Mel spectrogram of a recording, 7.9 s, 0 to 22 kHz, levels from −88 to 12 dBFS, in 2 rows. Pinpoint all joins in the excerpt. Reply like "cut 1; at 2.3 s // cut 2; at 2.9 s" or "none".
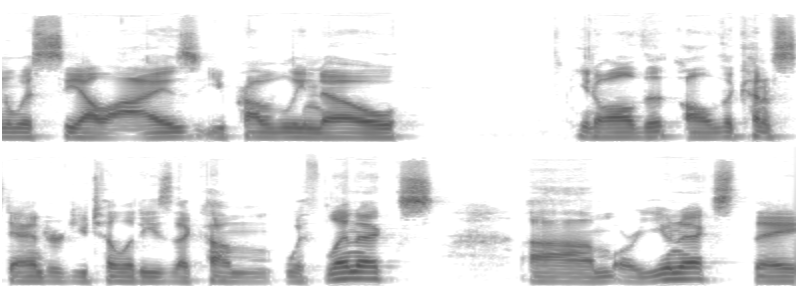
none

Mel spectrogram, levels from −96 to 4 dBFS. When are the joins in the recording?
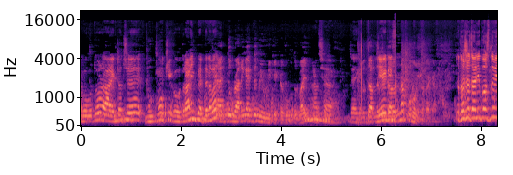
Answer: cut 1; at 6.3 s

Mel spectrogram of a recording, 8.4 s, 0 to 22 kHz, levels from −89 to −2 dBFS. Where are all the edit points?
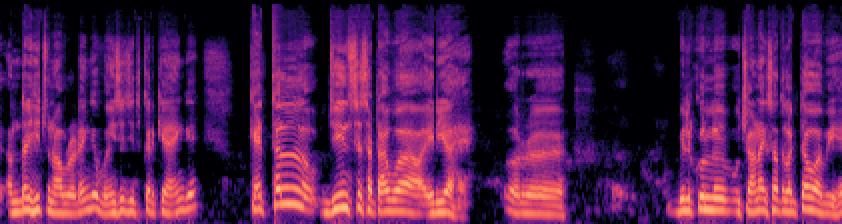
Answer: none

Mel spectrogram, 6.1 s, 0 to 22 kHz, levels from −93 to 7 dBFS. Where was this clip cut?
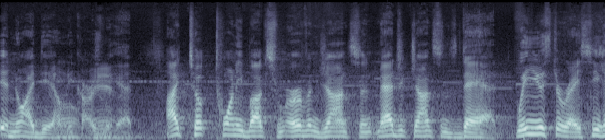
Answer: cut 1; at 1.5 s // cut 2; at 5.0 s

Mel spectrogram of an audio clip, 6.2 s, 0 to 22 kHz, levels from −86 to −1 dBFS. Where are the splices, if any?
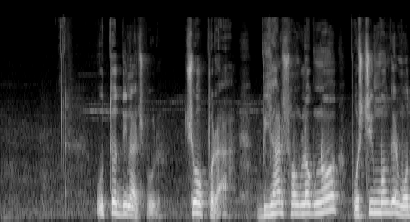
none

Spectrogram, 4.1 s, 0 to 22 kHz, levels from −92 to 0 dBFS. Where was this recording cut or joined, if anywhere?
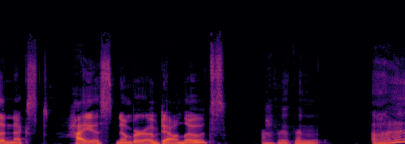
none

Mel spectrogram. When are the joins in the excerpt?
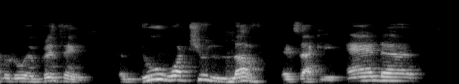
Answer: none

